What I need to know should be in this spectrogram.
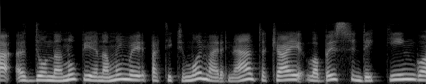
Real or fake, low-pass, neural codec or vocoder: fake; 7.2 kHz; codec, 16 kHz, 0.5 kbps, FunCodec, trained on Chinese and English, 25 frames a second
